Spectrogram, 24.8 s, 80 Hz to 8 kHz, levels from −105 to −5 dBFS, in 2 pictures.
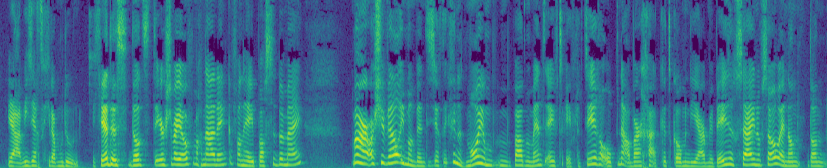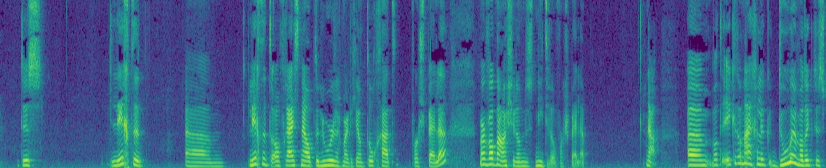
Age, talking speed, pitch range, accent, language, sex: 20-39, 250 wpm, 195-255 Hz, Dutch, Dutch, female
